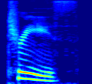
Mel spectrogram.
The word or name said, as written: trees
